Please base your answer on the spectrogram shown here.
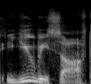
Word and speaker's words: Ubisoft: pronounce it so it's Ubisoft with like CU It's like got that Y sound and sometimes Sada I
